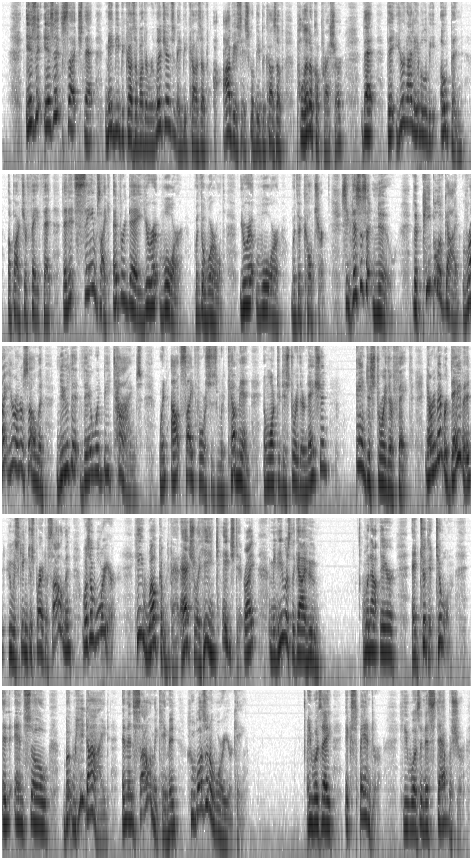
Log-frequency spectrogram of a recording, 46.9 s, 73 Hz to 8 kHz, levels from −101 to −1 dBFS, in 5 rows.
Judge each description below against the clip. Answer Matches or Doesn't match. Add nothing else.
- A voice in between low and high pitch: Matches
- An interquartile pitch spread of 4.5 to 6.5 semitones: Matches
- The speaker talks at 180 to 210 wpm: Matches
